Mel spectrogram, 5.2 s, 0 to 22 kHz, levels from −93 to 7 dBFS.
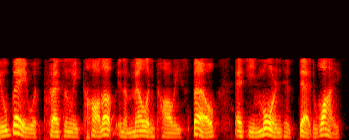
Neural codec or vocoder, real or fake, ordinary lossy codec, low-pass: none; real; AAC, 16 kbps; 7.2 kHz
